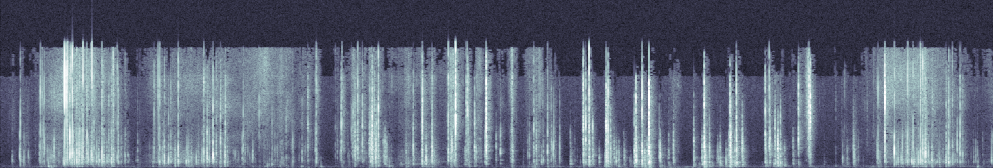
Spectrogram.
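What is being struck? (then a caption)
Glossy paper magazine. Long acrylic nails and fingertips press, rub and scratch across the crinkly pages of an open, water-damaged glossy paper magazine lying flat on a table, creasing its spine. Dry crinkling and crackling comes in bursts with short bright scratches and taps between them, while the lowest range stays nearly empty. The sound is quiet and close, and each crackle stops almost at once.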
